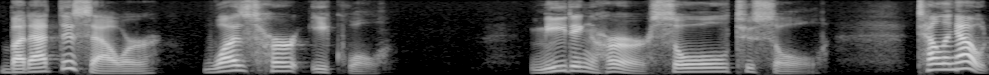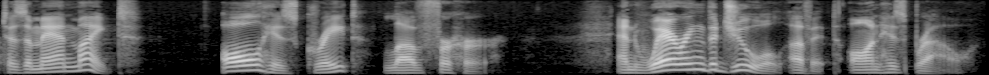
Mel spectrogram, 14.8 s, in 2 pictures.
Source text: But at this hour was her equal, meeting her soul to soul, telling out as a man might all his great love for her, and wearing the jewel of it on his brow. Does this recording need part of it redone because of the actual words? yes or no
no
